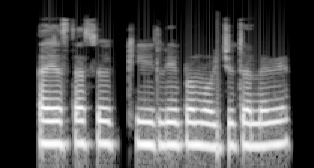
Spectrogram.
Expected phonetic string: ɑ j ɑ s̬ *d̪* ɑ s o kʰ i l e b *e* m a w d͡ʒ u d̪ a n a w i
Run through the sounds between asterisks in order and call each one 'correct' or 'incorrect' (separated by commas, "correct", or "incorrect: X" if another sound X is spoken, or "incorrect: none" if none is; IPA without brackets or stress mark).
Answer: incorrect: t̪, incorrect: a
